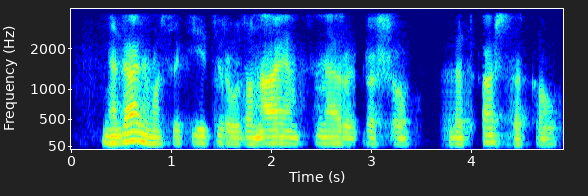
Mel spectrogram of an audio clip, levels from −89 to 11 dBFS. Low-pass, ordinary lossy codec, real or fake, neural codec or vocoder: 3.6 kHz; AAC, 16 kbps; fake; codec, 24 kHz, 3 kbps, HILCodec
